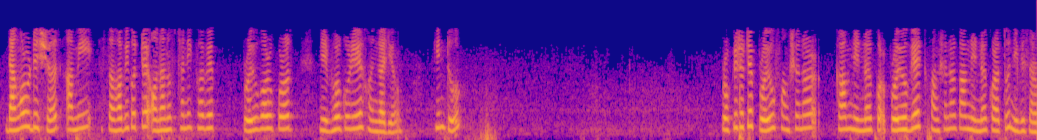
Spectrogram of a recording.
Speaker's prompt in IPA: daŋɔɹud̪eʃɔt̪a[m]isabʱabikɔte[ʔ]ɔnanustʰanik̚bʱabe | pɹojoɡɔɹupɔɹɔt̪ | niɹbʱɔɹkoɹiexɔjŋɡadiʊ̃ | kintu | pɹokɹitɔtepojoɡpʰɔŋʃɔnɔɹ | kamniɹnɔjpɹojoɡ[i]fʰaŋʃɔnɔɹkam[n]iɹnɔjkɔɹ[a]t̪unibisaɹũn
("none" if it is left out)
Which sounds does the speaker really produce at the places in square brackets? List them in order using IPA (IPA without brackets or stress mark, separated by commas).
m, ʔ, e, n, a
